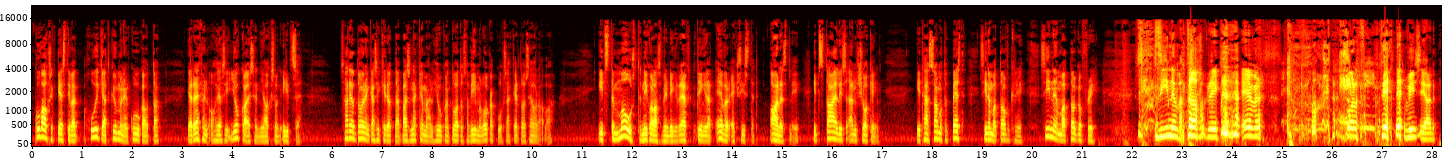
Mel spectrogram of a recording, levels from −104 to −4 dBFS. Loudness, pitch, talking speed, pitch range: -20 LUFS, 135 Hz, 105 wpm, 115-155 Hz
